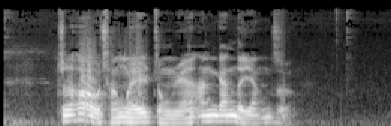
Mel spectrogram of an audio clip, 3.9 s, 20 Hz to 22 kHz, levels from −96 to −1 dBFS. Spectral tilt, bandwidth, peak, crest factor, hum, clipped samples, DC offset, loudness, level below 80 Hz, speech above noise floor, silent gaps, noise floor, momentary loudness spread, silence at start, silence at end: -6 dB/octave; 17 kHz; 0 dBFS; 12 dB; none; under 0.1%; under 0.1%; -12 LUFS; -48 dBFS; 38 dB; none; -49 dBFS; 13 LU; 0.6 s; 1.05 s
